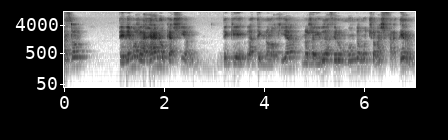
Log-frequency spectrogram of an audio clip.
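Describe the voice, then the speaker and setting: A man speaks at a fairly slow pace. Room echo is audible around him. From Catalonia, Spain. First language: Catalan (speaking Spanish). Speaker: philosopher and theologian. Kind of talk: radio interview. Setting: remote call into radio show.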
